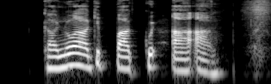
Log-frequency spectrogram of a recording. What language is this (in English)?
Seri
